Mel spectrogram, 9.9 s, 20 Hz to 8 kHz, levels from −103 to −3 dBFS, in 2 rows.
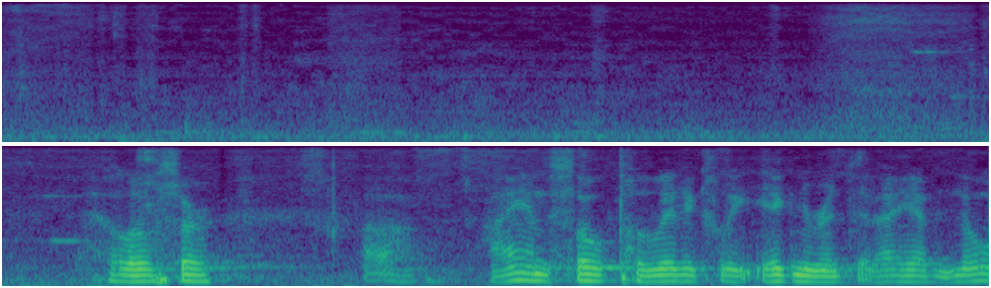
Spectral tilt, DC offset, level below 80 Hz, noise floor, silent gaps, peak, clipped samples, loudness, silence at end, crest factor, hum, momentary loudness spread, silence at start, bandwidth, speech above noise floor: -8 dB/octave; under 0.1%; -66 dBFS; -62 dBFS; none; -14 dBFS; under 0.1%; -34 LUFS; 0 s; 22 dB; none; 25 LU; 0.6 s; 7.8 kHz; 29 dB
